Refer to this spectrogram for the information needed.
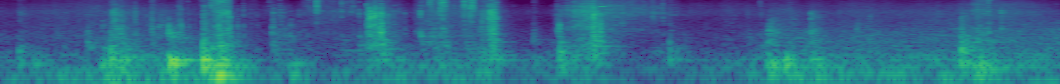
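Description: Official keys jingle and scrape in the lock of the front door under the portico of a historic house estate, followed by clicks and the clunk of a heavy door latch opening, with faint shuffling around it.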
